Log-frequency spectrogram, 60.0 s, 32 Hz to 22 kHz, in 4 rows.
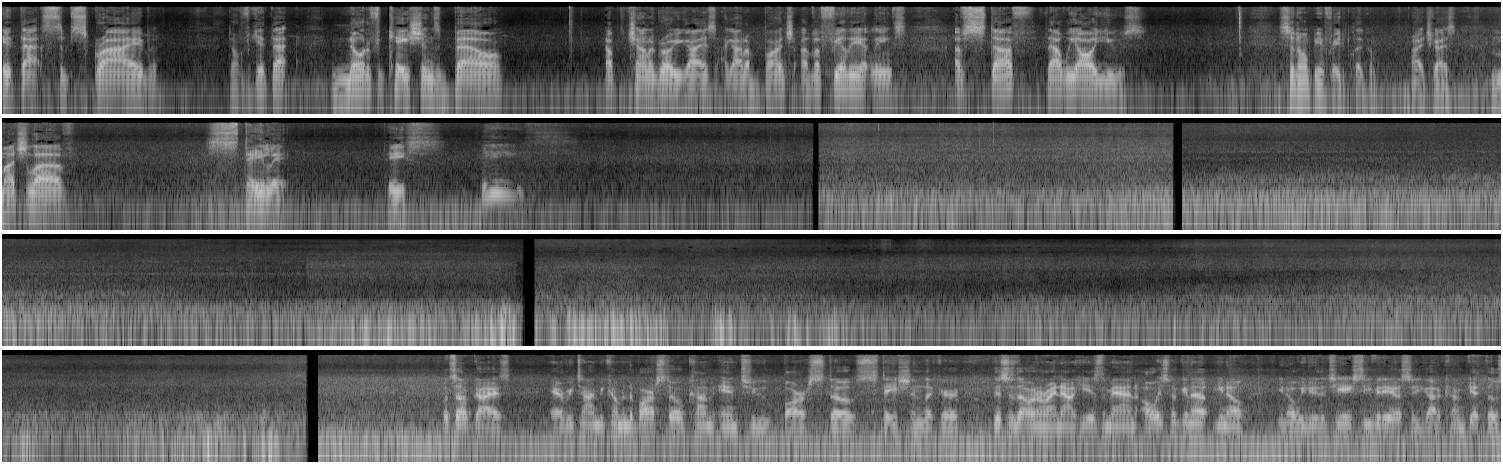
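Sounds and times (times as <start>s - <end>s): waves washing on rocky shore: 18.7s - 20.9s, 22.1s - 32.0s
wind buffeting microphone: 23.2s - 48.9s.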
